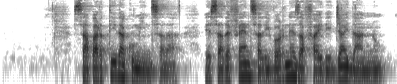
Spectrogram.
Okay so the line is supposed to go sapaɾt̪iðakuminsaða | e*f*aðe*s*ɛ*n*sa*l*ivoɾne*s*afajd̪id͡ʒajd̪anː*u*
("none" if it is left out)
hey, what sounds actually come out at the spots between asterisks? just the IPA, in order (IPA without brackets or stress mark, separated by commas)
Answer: s, f, n, l, z, u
